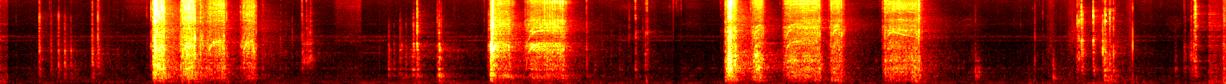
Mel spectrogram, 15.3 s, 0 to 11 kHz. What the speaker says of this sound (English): I'm going to use a 10mm socket for the top and bottom 10mm screws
